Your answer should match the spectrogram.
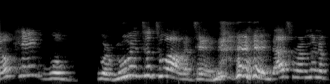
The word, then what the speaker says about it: Tualatin: First, I couldn't even pronounce it. So I was like, then somebody said it's called Tualatin.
